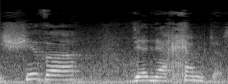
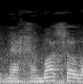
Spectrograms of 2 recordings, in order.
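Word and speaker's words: Shiva D'Nechemta: We read 7 Haftorahs that are connected to comfort and redemption and Geula, and these are called the Shiva Denechemta. Some pronounce it Nechemasa, like in Kaddish. Others say Shiva Denechemta.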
